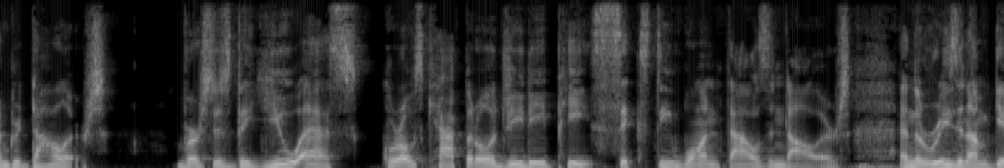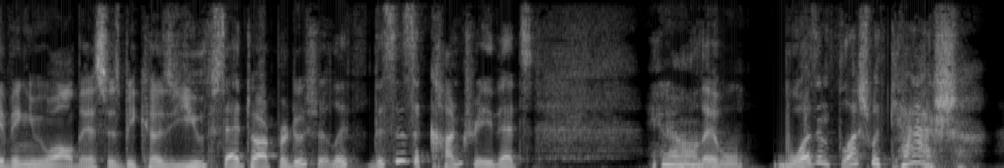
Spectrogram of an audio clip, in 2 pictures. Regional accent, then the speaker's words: New York, United States; where I grew up in New York, it was looked at as the greatest thing you could do.

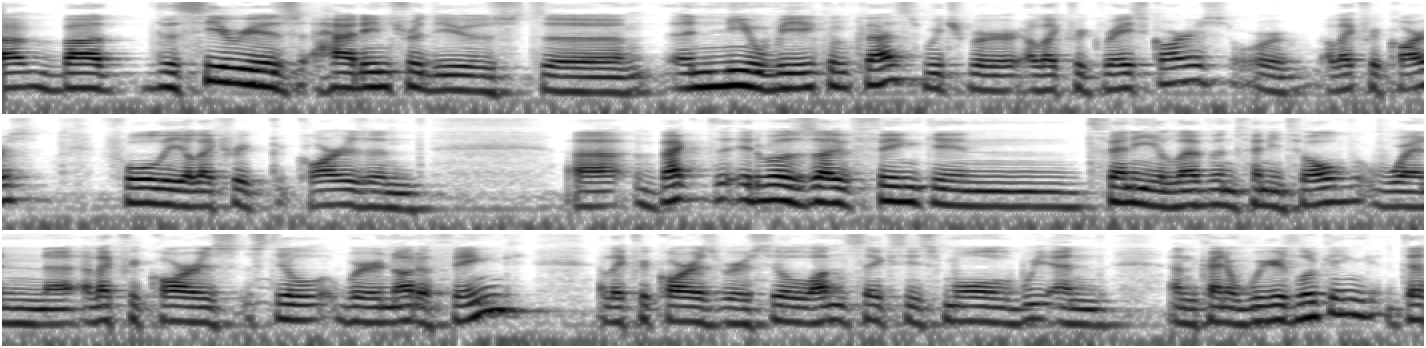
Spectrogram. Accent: Estonia; now in Chile; what was the mindset different while I grew up in Estonia, was that when I were, let's say, 15, 16, I wanted to have a birthday party.

